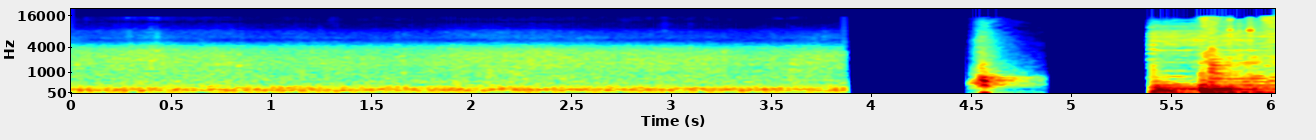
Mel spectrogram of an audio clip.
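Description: Steady low outdoor background noise with no speech for about four seconds, then it cuts out to silence. A short whoosh follows, and a channel intro's music with a strong beat starts loudly near the end.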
